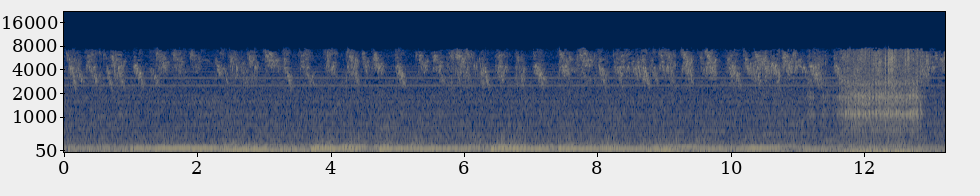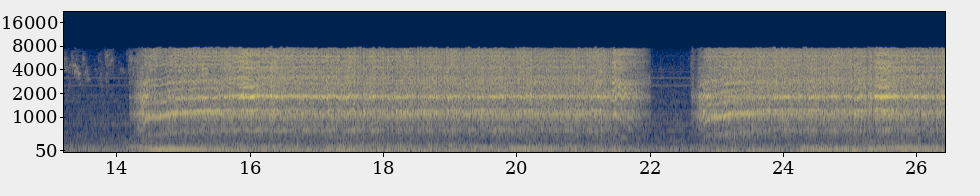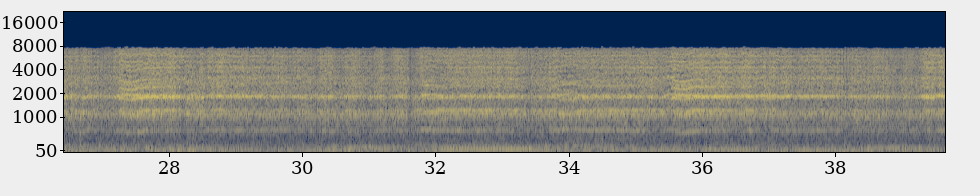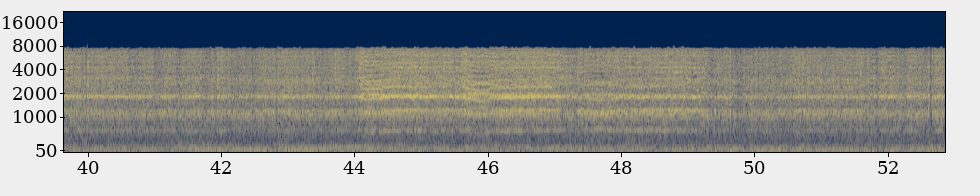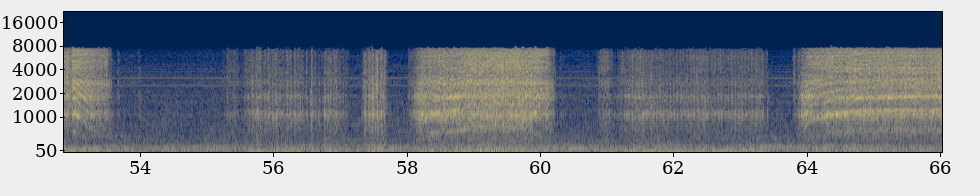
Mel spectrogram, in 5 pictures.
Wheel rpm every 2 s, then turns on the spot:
0, 0, 0, 0, 0, 0, 10, 120, 160, 160, 130, 80, 160, 160, 160, 160, 160, 160, 160, 160, 160, 160, 160, 160, 160, 160, 100, 0, 10, 120, 20, 30, 150.
12-14 56-58 60-62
